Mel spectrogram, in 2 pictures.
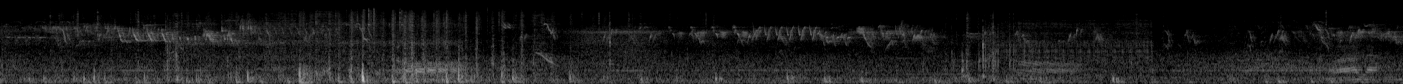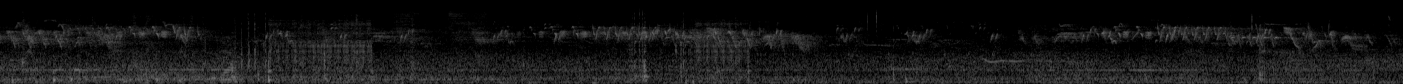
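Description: Hoofbeats of a Lusitano horse on a sand arena while it is lunged: a trot at first, thinning out to slower walking steps.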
